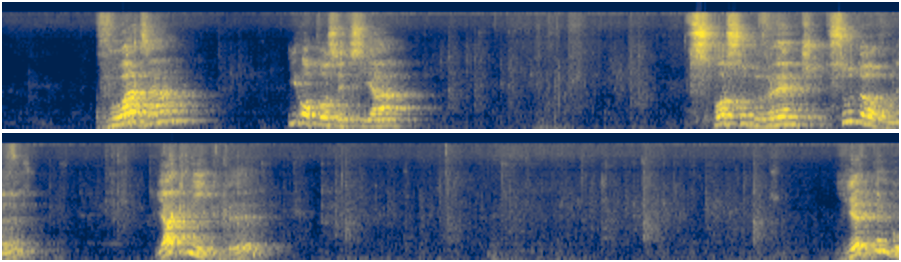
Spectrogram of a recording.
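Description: A middle-aged man speaks in short, loud bursts with pauses in a large echoing room.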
